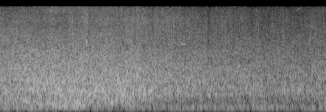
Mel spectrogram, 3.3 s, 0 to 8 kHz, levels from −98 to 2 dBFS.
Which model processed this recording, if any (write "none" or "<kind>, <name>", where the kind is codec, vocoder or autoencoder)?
none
